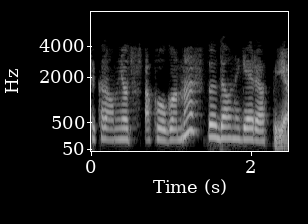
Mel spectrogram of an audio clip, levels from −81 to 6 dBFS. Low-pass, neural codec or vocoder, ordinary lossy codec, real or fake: 7.2 kHz; codec, 16 kHz, 0.5 kbps, X-Codec, WavLM features, trained on Multilingual LibriSpeech; MP3, 24 kbps; fake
